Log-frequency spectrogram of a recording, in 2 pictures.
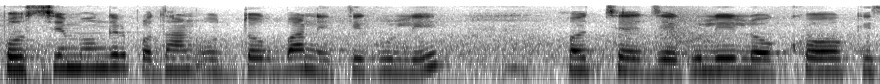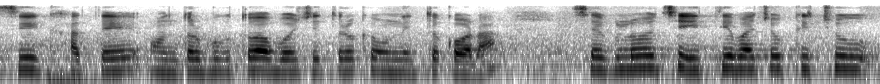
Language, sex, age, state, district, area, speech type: Bengali, female, 60+, West Bengal, Paschim Bardhaman, urban, spontaneous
